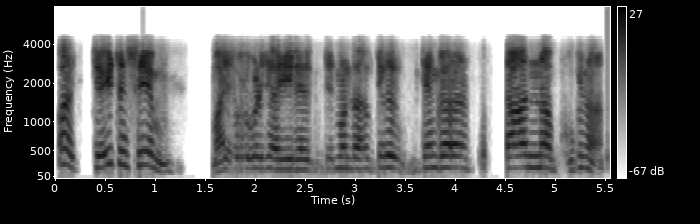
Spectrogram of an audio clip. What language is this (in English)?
Konkani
